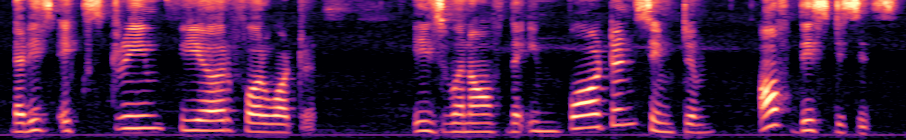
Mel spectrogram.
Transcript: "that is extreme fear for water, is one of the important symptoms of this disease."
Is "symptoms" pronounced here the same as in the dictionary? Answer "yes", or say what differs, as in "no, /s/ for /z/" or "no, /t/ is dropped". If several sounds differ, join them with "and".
no, /z/ is dropped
